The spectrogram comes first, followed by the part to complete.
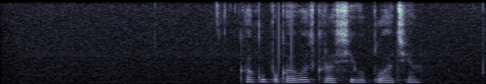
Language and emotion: Russian, neutral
